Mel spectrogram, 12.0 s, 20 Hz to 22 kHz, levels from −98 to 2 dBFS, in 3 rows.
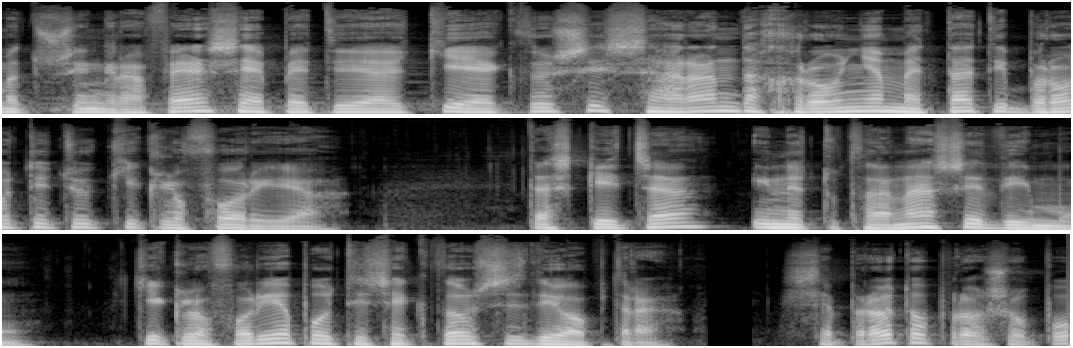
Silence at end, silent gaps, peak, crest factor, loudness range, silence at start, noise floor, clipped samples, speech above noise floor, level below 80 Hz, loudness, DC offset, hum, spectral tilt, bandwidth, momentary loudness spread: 0 s; 10.67-10.84 s; -2 dBFS; 18 dB; 3 LU; 0 s; -60 dBFS; under 0.1%; 42 dB; -42 dBFS; -19 LUFS; under 0.1%; none; -6 dB/octave; 18 kHz; 8 LU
